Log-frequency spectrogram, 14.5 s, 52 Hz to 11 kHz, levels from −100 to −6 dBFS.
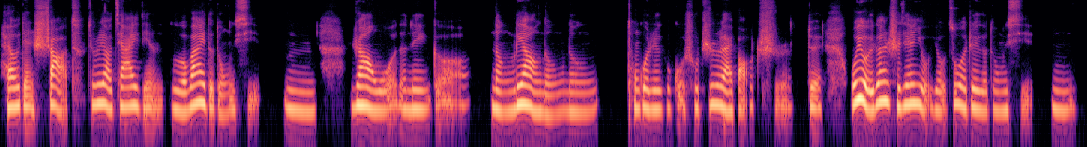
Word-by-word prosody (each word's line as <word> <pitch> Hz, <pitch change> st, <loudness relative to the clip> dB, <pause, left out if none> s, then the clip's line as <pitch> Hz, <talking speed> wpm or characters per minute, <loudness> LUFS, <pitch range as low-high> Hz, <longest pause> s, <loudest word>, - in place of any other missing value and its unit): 还 215 Hz, -, +1 dB
有 220 Hz, +1 st, +5 dB
点 115 Hz, -, 0 dB
shot， -, -, +1 dB, 0.2 s
就 245 Hz, -, -3 dB
是 255 Hz, -, +3 dB
要 245 Hz, -4 st, +4 dB
加 225 Hz, +2 st, 0 dB
一 235 Hz, -, +2 dB
点 110 Hz, -, -6 dB
额 195 Hz, -3 st, +1 dB
外 250 Hz, +5 st, +5 dB
的 -, -, -2 dB
东 170 Hz, -12 st, -7 dB
西， -, -, -12 dB, 0.3 s
嗯， 195 Hz, -2 st, -4 dB, 0.5 s
让 220 Hz, -3 st, +4 dB
我 195 Hz, -, -4 dB
的 205 Hz, -, -5 dB
那 205 Hz, 0 st, -1 dB
个 235 Hz, +2 st, -9 dB, 0.3 s
能 195 Hz, -3 st, -1 dB
量 235 Hz, -6 st, +5 dB
能 175 Hz, +1 st, -7 dB
能 185 Hz, +1 st, -7 dB, 0.4 s
通 210 Hz, -, -4 dB
过 220 Hz, 0 st, +2 dB
这 205 Hz, 0 st, 0 dB
个 210 Hz, +1 st, -10 dB
果 -, -, -8 dB
蔬 215 Hz, -, -6 dB
汁 245 Hz, +4 st, -1 dB
来 205 Hz, -4 st, +3 dB
保 190 Hz, -, -4 dB
持， 240 Hz, 0 st, -10 dB, 0.2 s
对。 110 Hz, -1 st, -2 dB, 0.4 s
我 255 Hz, +3 st, +7 dB
有 265 Hz, -9 st, +10 dB
一 -, -, +6 dB
段 275 Hz, +3 st, +6 dB
时 230 Hz, -4 st, 0 dB
间 250 Hz, +2 st, +4 dB
有 225 Hz, -, -1 dB
有 205 Hz, -1 st, -4 dB
做 245 Hz, -3 st, 0 dB
这 210 Hz, -1 st, +1 dB
个 195 Hz, -, -2 dB
东 195 Hz, -1 st, -7 dB
西， 195 Hz, -, -13 dB, 0.2 s
嗯。 205 Hz, 0 st, -7 dB
210 Hz, 220 characters per minute, -23 LUFS, 195-235 Hz, 0.5 s, 有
